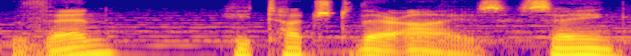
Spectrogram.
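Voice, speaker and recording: A man's voice: low voice, animated, extremely slow, a bit bright. A man narrating a dramatized audio Bible in a solemn storytelling manner. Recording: music behind the voice. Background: background music.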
